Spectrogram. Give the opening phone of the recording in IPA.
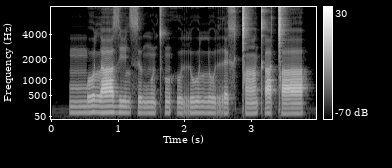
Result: mː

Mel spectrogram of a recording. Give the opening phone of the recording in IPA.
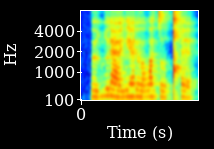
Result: ø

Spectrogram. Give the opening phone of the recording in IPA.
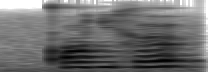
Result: kʼ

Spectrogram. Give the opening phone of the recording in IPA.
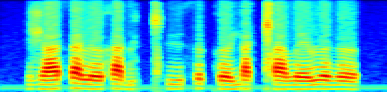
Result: ʒ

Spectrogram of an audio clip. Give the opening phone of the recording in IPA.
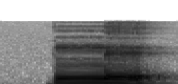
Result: nː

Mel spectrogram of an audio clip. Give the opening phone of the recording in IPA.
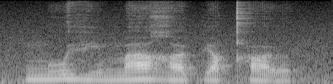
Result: m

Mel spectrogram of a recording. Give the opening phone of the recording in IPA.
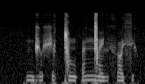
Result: n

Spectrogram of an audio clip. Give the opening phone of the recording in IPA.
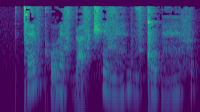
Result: ǀ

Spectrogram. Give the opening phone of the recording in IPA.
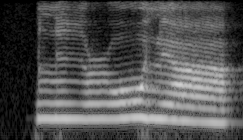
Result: l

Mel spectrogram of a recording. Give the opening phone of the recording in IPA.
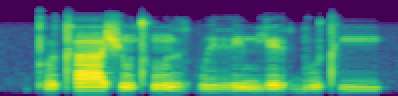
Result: kʼ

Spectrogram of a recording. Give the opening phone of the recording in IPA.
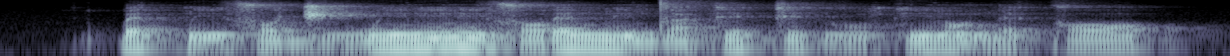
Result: k͡p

